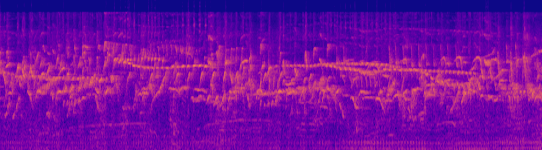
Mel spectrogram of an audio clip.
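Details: Competition white-rumped shama from a Solo team at an Indonesian bird contest, delivering a continuous stream of high whistles, rapid trills and descending slurred notes, with a faint low hum underneath.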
